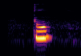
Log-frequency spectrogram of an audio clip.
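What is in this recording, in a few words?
"tʋ", Mossi; to insult; Moore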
